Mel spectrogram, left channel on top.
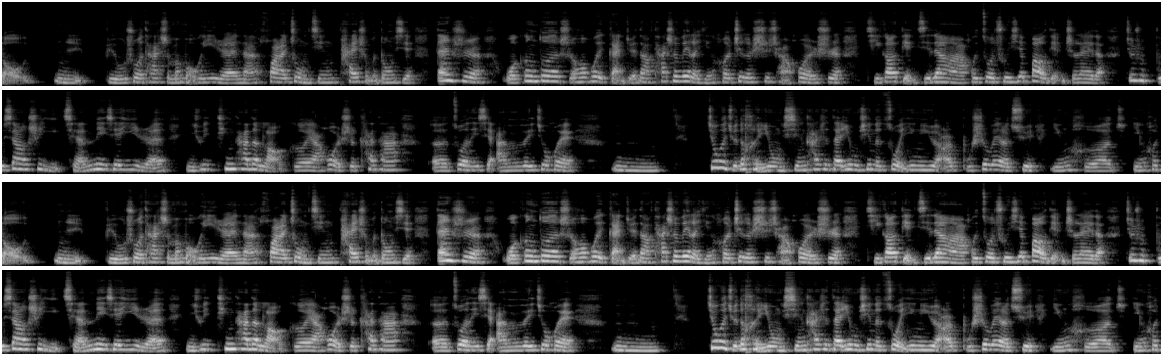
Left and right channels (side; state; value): left; quieter; 5.5 dB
